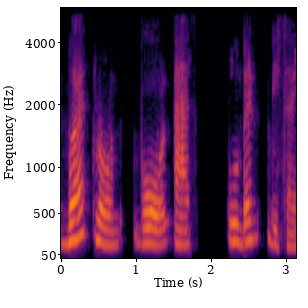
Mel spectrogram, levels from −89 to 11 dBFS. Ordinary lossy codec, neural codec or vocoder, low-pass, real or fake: none; codec, 24 kHz, 0.9 kbps, WavTokenizer, medium music audio release; 5.4 kHz; fake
